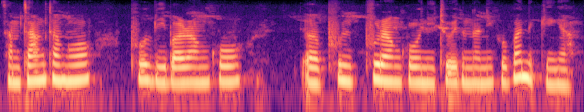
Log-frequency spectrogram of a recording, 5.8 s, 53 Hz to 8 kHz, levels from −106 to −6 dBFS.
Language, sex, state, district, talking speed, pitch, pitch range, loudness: Garo, female, Meghalaya, West Garo Hills, 80 wpm, 210 Hz, 200-225 Hz, -17 LUFS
